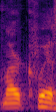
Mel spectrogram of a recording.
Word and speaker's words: Marquis: perfects and our Bugles and the Marquis we pronounce it Marquis if you call the company call it a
